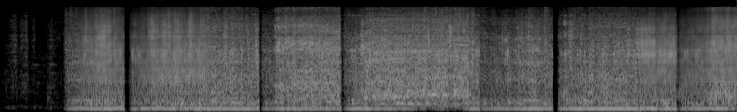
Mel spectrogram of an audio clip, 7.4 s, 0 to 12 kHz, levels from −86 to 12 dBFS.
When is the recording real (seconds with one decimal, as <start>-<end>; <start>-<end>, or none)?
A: 0.0-0.8; 2.1-6.4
